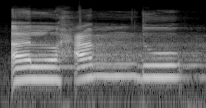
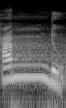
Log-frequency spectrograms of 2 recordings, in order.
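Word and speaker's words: الْحَمْد: Alhamdu, alhamdu, jangan hamdu, ham ditekan huruf mimnya ya, tapi jangan dibaca hamadu, hamadu, keluar bunyi me.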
